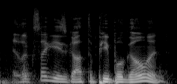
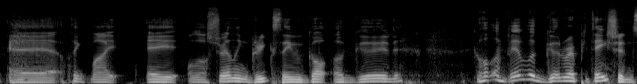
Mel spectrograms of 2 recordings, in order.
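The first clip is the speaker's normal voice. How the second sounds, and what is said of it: Put-on Australian accent. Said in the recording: “in your Australian accent ... Australian accent.”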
